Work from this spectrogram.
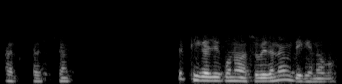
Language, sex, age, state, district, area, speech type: Bengali, male, 18-30, West Bengal, Nadia, rural, conversation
